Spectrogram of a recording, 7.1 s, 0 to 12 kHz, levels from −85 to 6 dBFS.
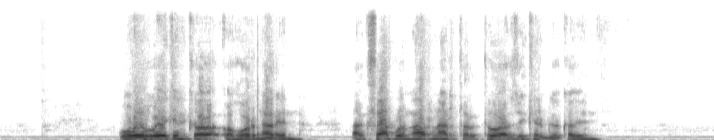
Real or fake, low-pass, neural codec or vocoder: fake; 10.8 kHz; codec, 24 kHz, 3 kbps, HILCodec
